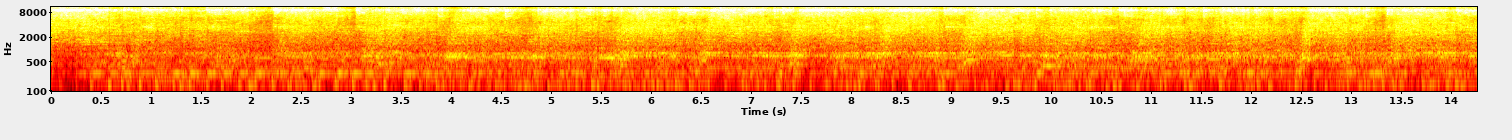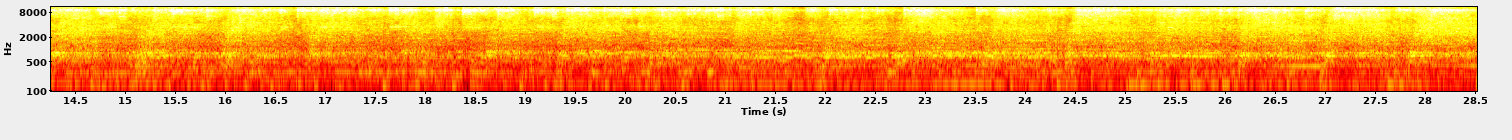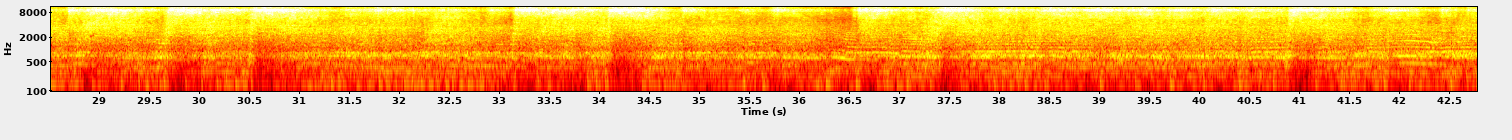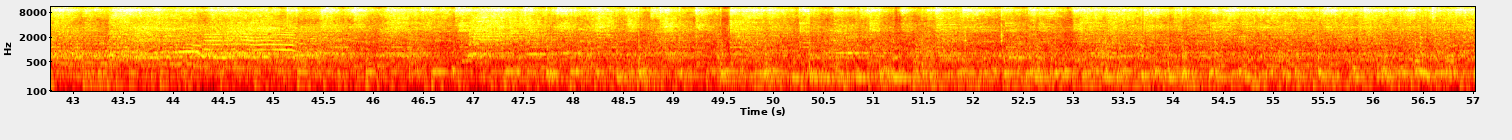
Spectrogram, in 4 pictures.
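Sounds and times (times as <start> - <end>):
brass gongs struck with mallets: 0.0 - 57.0
cymbals clashing: 0.0 - 57.0.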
